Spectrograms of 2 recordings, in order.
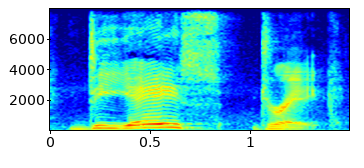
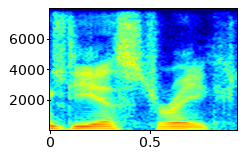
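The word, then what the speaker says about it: X Drake: the number ten and is pronounced with Spanish pronunciation of the word 10 his name is D ace Drake how was that not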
